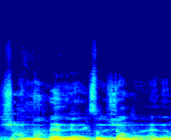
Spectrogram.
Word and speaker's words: Jean: It's like he's like, no, Jean. And I was like, Jean? And so Jean.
